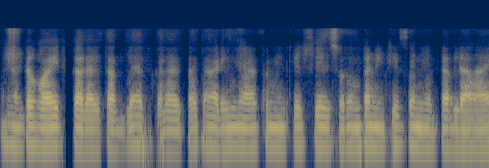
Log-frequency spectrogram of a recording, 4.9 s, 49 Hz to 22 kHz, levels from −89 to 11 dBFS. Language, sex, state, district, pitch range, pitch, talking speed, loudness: Hindi, male, Himachal Pradesh, Shimla, 105-110 Hz, 105 Hz, 220 wpm, -22 LUFS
